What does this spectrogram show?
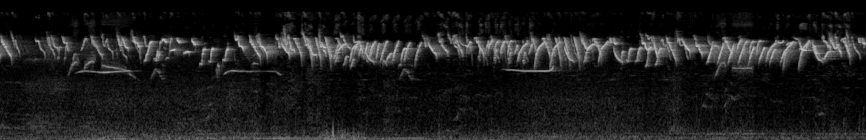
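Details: Oriental white-eyes in a group, recorded as training audio and as a contest simulation to prompt chattering song. Dense, continuous, high twittering chirps overlap throughout, with occasional thin drawn-out whistles. A faint low rumble is underneath.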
